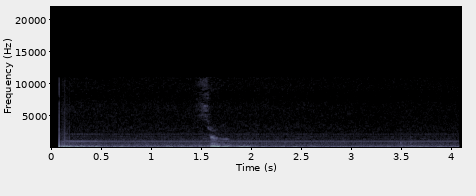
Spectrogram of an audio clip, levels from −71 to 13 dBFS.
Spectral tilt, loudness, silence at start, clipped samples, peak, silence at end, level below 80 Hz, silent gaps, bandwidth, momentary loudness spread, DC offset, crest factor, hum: -6.5 dB/octave; -36 LUFS; 0.05 s; under 0.1%; -12 dBFS; 0 s; -40 dBFS; none; 11.5 kHz; 12 LU; under 0.1%; 22 dB; none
